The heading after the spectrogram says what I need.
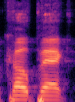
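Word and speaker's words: Kopech: hits runs in RBIs how do you pronounce my man's name pitching for the White Sox there Michael kopeck there we go kopeck look we always say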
